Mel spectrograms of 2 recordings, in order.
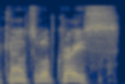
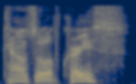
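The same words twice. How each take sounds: First: Said in the usual way. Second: "Council of Christ" slowed, rising at the end as a question; puzzled repeat of "Council of Christ", lifting at the end; questioning echo. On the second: Retold or imitated.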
